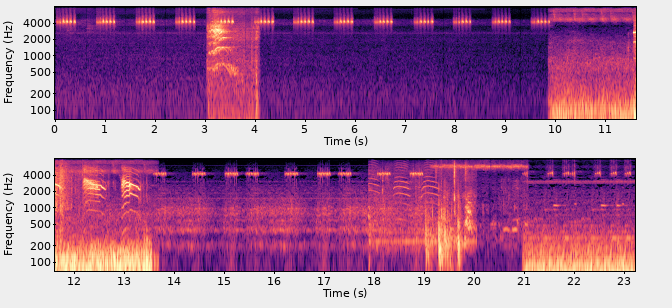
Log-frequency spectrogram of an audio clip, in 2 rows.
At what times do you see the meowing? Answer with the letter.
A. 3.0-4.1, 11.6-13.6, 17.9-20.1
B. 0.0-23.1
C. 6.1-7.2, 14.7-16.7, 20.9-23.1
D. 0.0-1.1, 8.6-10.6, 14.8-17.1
A.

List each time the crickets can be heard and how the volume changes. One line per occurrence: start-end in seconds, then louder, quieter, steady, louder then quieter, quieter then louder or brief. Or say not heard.
0.0-23.1 quieter.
